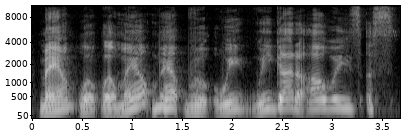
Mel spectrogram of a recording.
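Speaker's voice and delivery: retold sputtering attempt to cut in; flustered officer. Acts out flustered officer interrupted by mom.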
